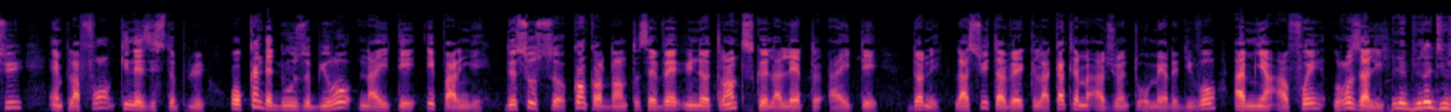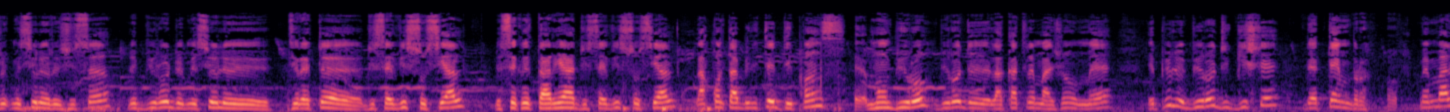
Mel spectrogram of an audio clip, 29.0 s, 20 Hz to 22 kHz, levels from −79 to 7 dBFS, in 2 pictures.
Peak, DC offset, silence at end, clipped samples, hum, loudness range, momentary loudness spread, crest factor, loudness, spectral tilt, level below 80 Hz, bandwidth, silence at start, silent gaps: 0 dBFS; under 0.1%; 0 s; under 0.1%; none; 5 LU; 11 LU; 20 dB; -19 LUFS; -4 dB/octave; -54 dBFS; 13.5 kHz; 0 s; none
